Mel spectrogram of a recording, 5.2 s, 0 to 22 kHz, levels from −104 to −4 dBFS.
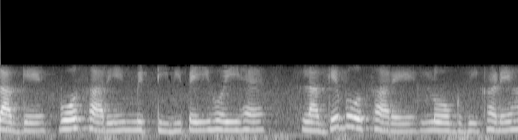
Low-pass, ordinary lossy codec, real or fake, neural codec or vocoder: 3.6 kHz; AAC, 24 kbps; real; none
